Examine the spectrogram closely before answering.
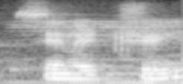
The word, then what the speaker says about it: symmetry: frame die fearful symmetry symmetry is three syllables the first syllable is stressed okay put the unstressed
